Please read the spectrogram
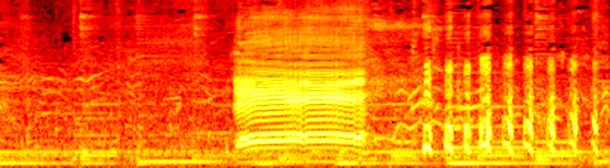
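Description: A black-faced sheep bleats once, loud and wavering, for just under a second about one and a half seconds in, followed near the end by a fast stuttering run of short cries, about eight a second. Background music plays throughout.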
